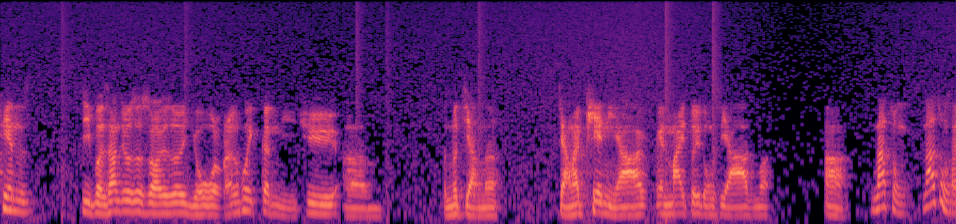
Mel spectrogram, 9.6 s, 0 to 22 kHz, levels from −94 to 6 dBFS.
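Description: Across the whole speech clip the background drops and breaks up into twinkling specks: overdone noise removal, where aggressive reduction switched off individual frequency bands near the noise estimate, taking quiet voice detail too.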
